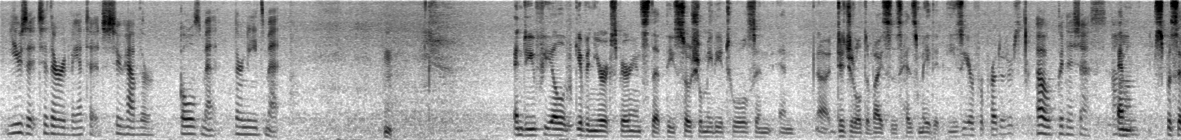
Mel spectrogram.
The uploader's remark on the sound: This interview is from a recent conference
